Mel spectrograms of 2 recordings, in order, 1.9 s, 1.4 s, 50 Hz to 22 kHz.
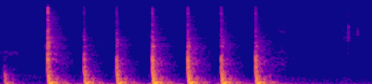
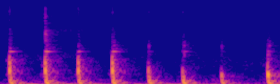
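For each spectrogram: First: Seven quick, dull knocks, low and thuddy with no ring, from a replica belt's plastic main plate. Second: Eight quick, evenly spaced taps with a bright clink near 500–700 Hz that dies at once: a small metal plate.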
